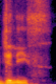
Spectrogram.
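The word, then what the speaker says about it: جليس: sitting on this chair you would call me jaa alice like rhyming with ra him if i just sat here all the time i'd be jalees that's not jalis that's jalis it's an always thing okay so the fact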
